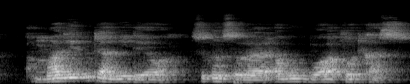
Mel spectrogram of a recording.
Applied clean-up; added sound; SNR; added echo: none; none; none; reverberation time 0.6 s.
